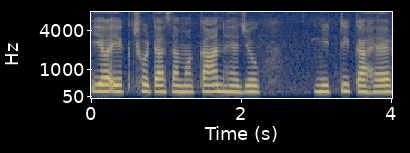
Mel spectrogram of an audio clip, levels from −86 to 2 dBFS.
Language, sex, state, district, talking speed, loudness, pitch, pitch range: Hindi, female, Jharkhand, Palamu, 150 wpm, -17 LUFS, 225 Hz, 220-235 Hz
